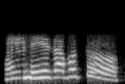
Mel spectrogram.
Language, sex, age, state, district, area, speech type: Bengali, female, 30-45, West Bengal, Murshidabad, rural, conversation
